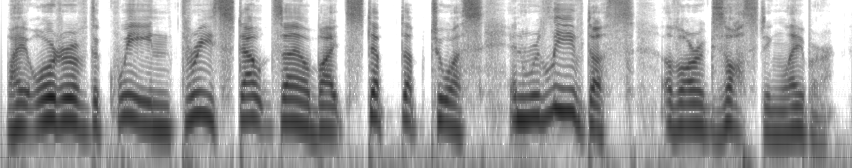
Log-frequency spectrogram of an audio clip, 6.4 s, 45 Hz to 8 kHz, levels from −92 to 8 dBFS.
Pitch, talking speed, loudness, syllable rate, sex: 170 Hz, 180 wpm, -18 LUFS, 4.8 syllables/s, male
